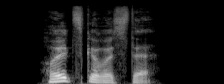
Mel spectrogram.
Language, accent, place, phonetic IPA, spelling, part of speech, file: German, Germany, Berlin, [ˈhɔlt͡sɡəˌʁʏstə], Holzgerüste, noun, De-Holzgerüste.ogg
- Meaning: nominative/accusative/genitive plural of Holzgerüst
